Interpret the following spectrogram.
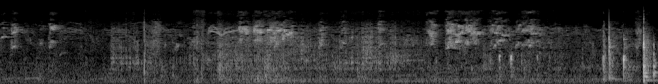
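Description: Racing pigeons in a wire-mesh loft pen, wings flapping and scuffling in irregular bursts, loudest around the middle.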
